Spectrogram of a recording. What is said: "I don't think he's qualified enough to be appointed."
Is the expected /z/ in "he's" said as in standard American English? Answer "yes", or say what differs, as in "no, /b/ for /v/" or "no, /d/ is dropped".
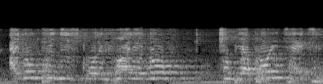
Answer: no, /s/ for /z/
